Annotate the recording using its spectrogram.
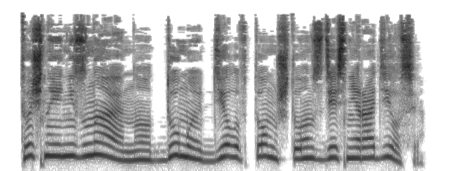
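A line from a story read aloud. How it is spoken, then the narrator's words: Uncertain reply. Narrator (Russian): неуверенно ответил Майк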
